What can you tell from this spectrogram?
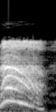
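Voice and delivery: high, loud frightened cry; mother imitating her son's scared yell; child's startled yell. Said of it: "he yelled".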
